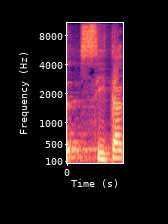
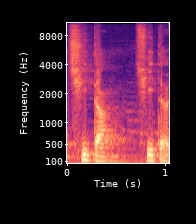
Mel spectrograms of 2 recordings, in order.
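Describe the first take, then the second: First: Said in the usual way. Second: "छीता" with aspirated chh replacing s; Chhattisgarhi pronunciation. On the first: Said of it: "सीता के स्थान पर क्या होता है". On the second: Shown as a demonstration. Teacher shows students how Sita changes, dialect "छीता" with chh for s. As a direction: say "छीता", opening on a chh sound. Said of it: "स के स्थान पर छ का प्रयोग".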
